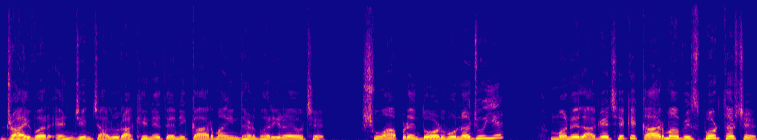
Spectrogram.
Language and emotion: Gujarati, fearful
